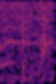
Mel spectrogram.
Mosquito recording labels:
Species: Anopheles gambiae s.s.; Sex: female; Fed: unfed; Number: one; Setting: insect culture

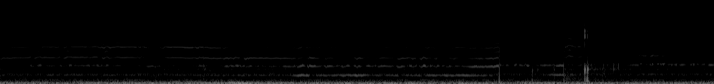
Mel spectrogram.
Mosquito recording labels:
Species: Culex quinquefasciatus; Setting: cup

